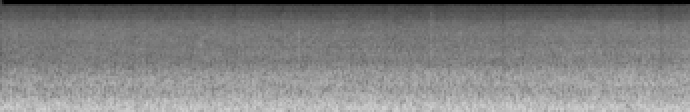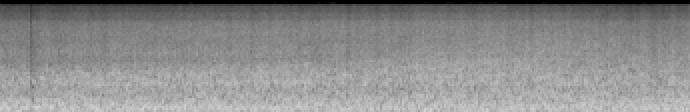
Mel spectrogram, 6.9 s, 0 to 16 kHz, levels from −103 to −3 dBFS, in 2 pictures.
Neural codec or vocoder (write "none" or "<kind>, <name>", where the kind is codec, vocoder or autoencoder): autoencoder, DAC-VAE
